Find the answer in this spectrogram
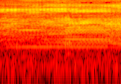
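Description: Handheld electric hair clippers running with a steady buzz.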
